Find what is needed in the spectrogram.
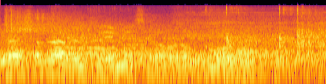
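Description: Indistinct voices of people talking in a sports hall between announcements, with a light click near the end.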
